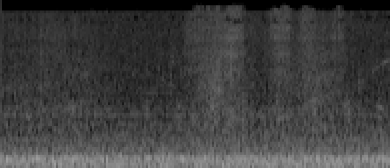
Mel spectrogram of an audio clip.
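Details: A steady low engine rumble with wind noise, and no animal calls can be picked out.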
